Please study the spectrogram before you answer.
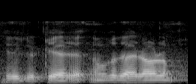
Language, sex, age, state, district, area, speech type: Malayalam, male, 60+, Kerala, Kollam, rural, spontaneous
